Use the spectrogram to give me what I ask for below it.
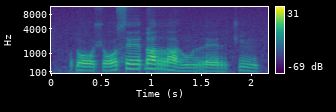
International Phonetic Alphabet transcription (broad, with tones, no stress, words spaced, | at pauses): ɗoː˨ʃoː˨˦seː˦ɗa˦ ra˦˨ɣũ˨reː˨r t͡ʃĩ˦˨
